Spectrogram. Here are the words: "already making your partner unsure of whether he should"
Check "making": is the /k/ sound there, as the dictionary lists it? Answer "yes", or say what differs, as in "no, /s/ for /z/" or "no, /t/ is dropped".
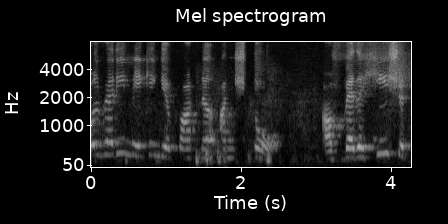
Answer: yes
